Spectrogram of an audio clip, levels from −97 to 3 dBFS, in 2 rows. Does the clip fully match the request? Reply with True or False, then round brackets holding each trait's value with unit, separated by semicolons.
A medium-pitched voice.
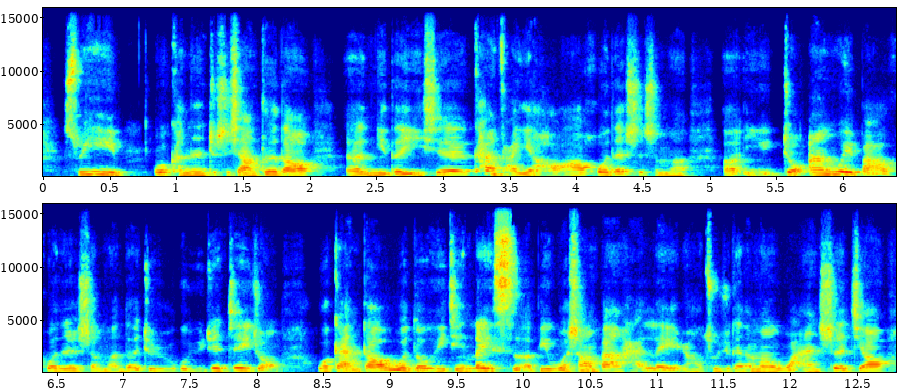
False (200 Hz)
